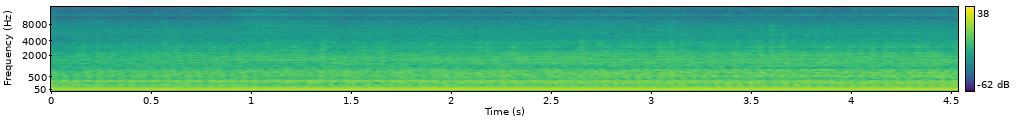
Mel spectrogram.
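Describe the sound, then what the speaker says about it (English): Tractor engine running steadily and close, a loud, constant low rumble with vibration, holding a heavy idle-like drone throughout with no voices. "Go ahead, rev it up, and then go ahead and take off."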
